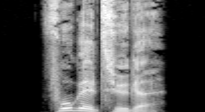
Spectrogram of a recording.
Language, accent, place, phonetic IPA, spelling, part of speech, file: German, Germany, Berlin, [ˈfoːɡl̩ˌt͡syːɡə], Vogelzüge, noun, De-Vogelzüge.ogg
- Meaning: nominative/accusative/genitive plural of Vogelzug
